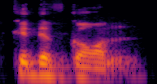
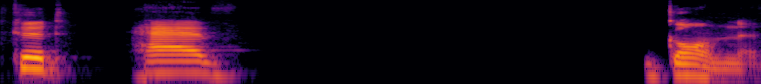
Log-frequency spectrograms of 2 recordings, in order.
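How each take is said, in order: First: The word 'have' is reduced and run together quickly. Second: The word 'have' is said fully and clearly.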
